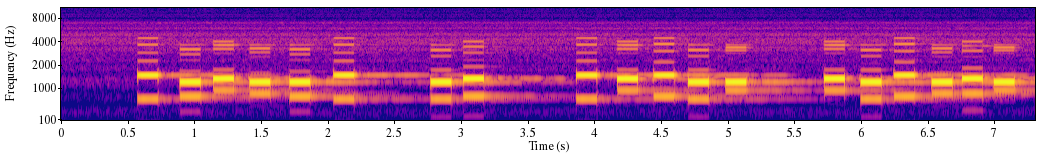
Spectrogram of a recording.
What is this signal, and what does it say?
DTMF, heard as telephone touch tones, dialled by hand, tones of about 160 ms, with room echo. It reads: 340743 15 3061* 01678*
